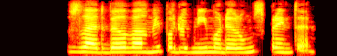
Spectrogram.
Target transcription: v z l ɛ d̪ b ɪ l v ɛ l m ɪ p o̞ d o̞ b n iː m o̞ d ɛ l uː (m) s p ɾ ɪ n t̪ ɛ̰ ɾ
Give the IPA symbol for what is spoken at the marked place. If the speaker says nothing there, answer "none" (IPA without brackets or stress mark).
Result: m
